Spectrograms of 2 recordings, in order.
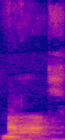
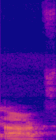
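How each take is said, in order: First: The s sound comes before the k. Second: The k sound comes before the s. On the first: The speaker calls it right. "It's ask" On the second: The speaker calls it wrong. "Don't say axe"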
